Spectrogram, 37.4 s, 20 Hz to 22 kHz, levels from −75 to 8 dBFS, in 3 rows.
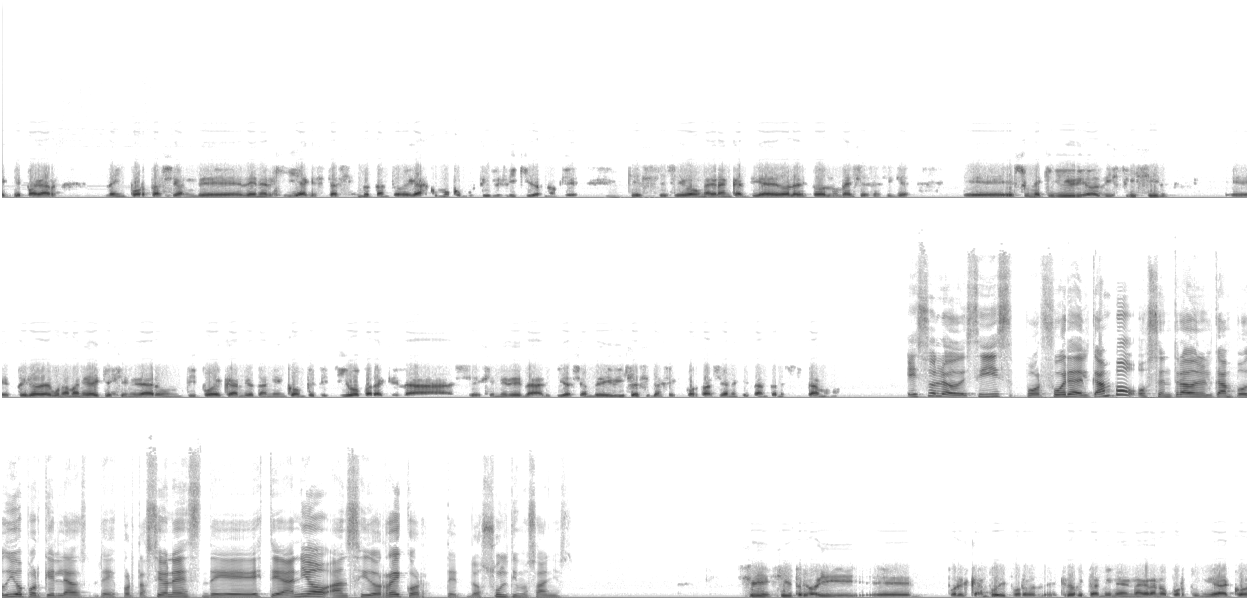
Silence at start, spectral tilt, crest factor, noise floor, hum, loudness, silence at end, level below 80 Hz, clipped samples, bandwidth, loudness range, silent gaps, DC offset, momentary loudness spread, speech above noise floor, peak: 0 s; -4 dB/octave; 18 dB; -43 dBFS; none; -22 LUFS; 0 s; -52 dBFS; under 0.1%; 16 kHz; 4 LU; none; under 0.1%; 11 LU; 21 dB; -6 dBFS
